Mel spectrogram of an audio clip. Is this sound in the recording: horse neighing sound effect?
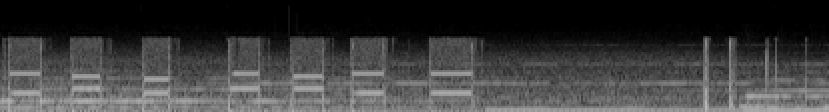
no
